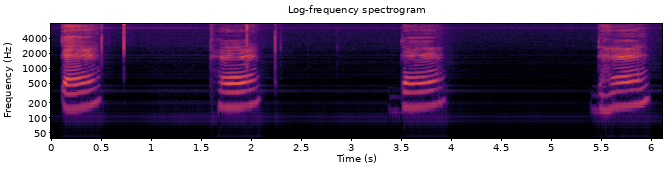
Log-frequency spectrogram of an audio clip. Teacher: मूर्धन्य में आता है हमारा ट वर्ग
